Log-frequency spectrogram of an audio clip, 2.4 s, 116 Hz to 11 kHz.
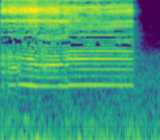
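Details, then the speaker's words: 1999 Ford F-150 4.2 V6 after fuel pump replacement, key on before first start in years: steady high electric buzz for about two seconds, then cuts off cleanly; normal fuel pump priming. "why do I hear that in the engine bay that's weird though Maybe the relay is working for the first time ever"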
